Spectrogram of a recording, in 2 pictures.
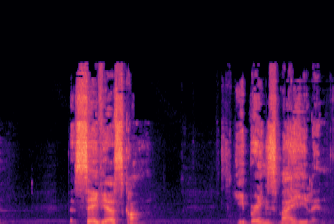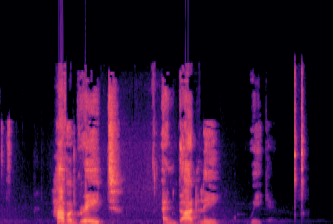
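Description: An elderly man speaks slowly and calmly into a microphone close by.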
